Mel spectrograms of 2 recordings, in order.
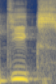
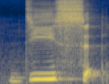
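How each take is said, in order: First: The final x is pronounced as ks. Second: The final x is pronounced as s. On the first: The speaker calls it wrong. "ما نقولوش ديكس" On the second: The speaker calls it right. "الإكس سو برونونس إس"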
